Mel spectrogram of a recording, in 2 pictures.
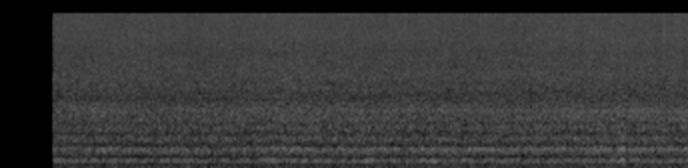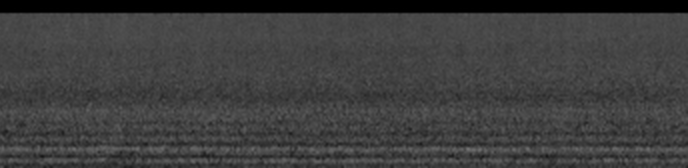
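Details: Bees, possibly robbing or in some other excitement, making a dense, steady buzzing hum with stacked low tones, unbroken after a short silent start and holding an even loudness throughout.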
